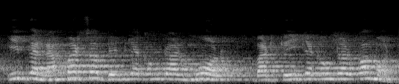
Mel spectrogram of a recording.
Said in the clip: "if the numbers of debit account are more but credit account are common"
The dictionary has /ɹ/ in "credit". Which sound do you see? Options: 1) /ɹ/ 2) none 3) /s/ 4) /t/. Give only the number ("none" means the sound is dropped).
2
